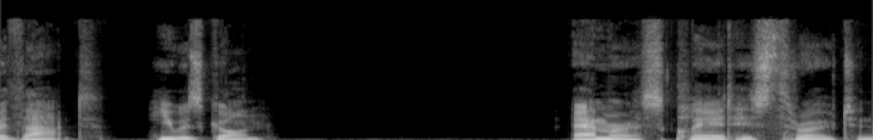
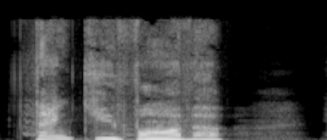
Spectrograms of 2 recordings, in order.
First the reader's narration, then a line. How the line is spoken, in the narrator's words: cried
